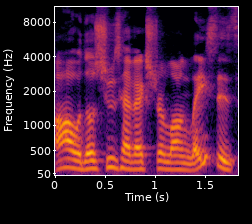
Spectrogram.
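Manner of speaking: plain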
